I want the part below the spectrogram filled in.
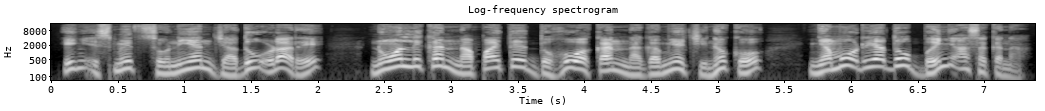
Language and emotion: Santali, surprised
